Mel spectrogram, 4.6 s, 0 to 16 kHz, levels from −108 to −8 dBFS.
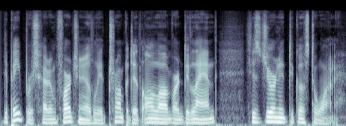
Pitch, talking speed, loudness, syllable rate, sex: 110 Hz, 170 wpm, -17 LUFS, 6.2 syllables/s, male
